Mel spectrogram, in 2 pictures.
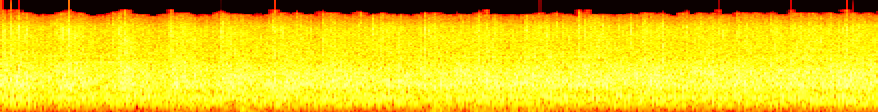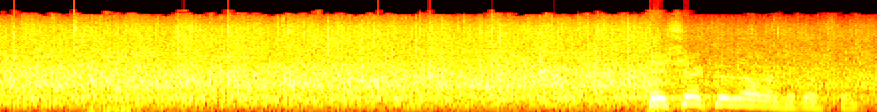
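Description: A large crowd applauds loudly in a big echoing hall.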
